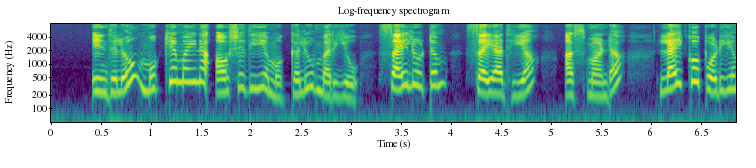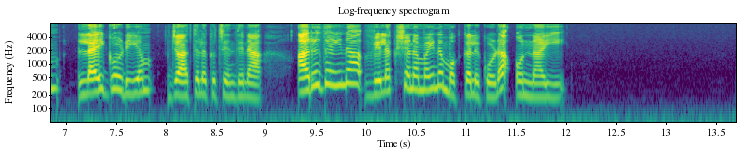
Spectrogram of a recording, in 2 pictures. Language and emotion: Telugu, neutral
